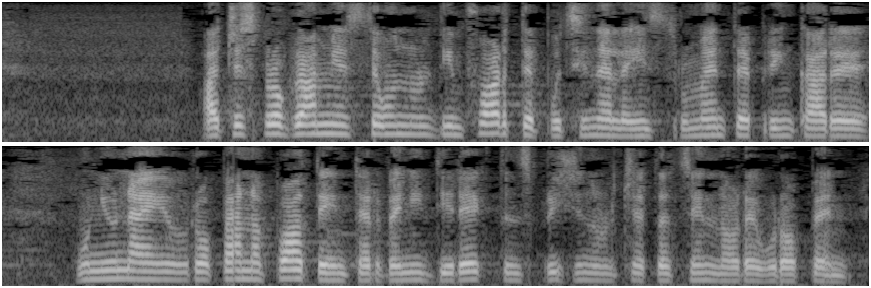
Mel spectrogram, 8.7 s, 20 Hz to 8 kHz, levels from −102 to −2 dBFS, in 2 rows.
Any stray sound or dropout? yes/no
no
